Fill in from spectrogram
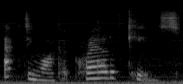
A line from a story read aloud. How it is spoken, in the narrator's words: he said scornfully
